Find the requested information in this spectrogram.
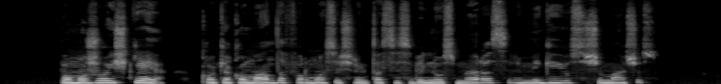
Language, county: Lithuanian, Klaipėda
